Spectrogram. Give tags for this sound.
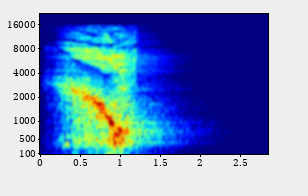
air
whoosh

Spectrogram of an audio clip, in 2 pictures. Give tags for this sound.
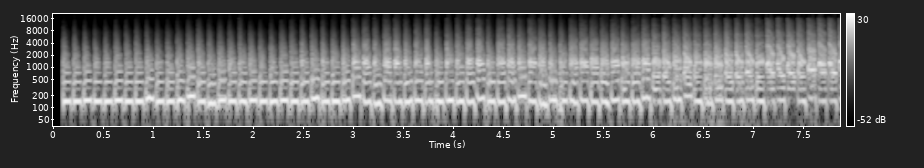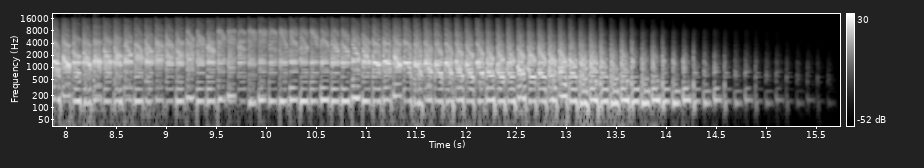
303
acid
distorted
goa
lead
psy
psychedelic
synth1
trance
uplifting

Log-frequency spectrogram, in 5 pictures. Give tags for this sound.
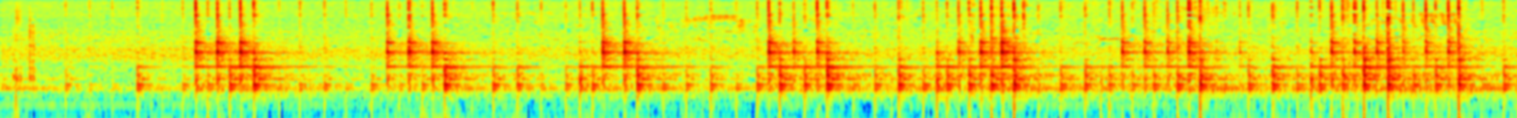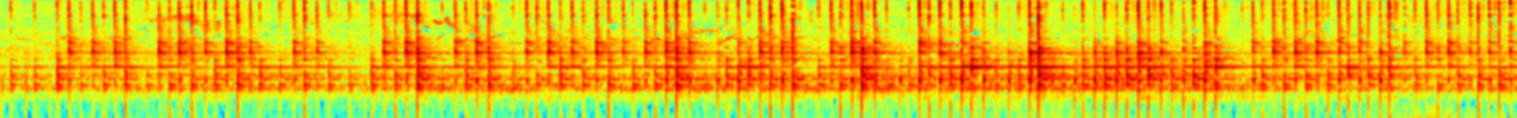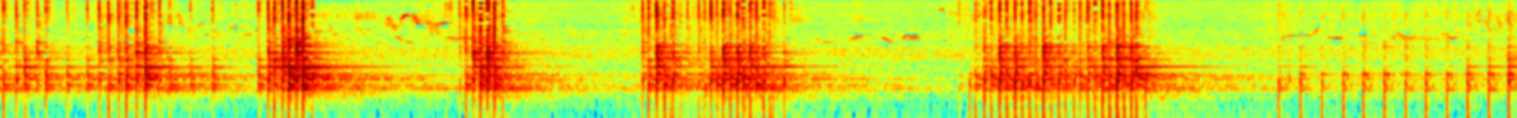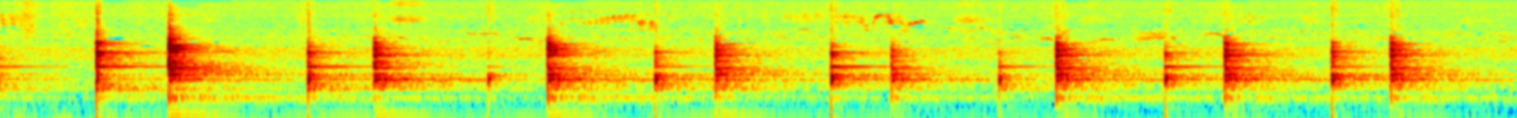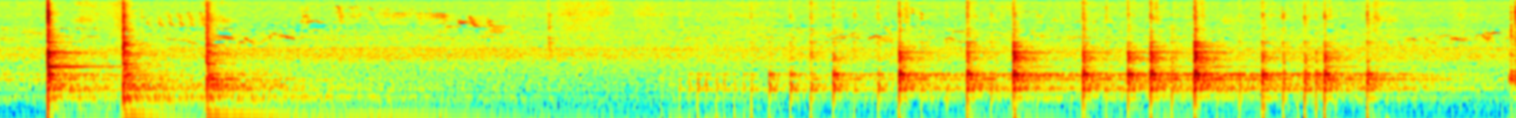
metal
snare

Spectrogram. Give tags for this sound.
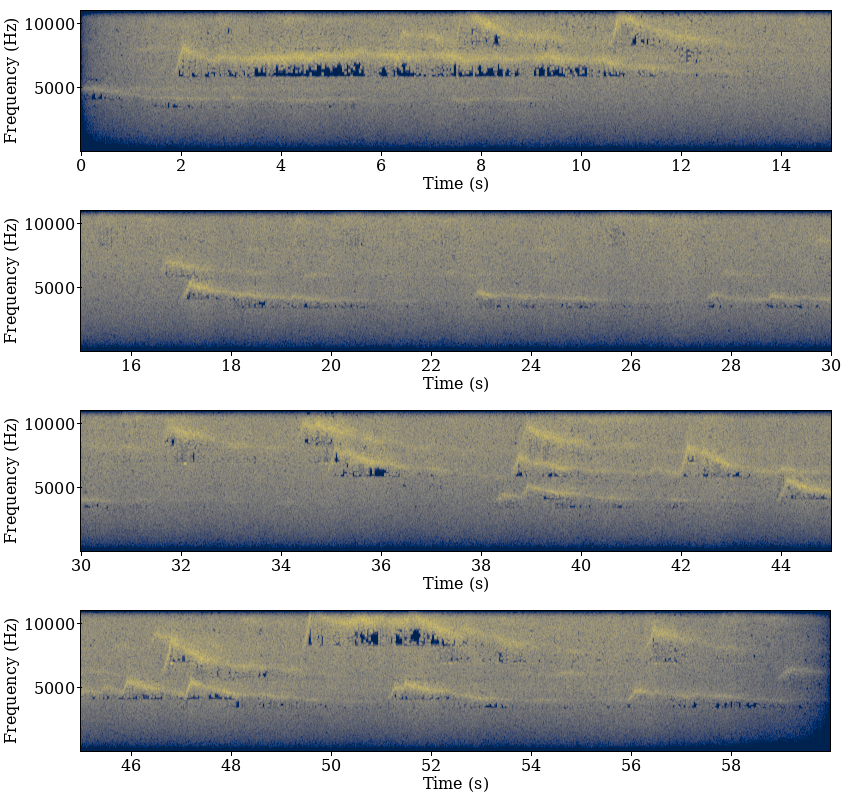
ambient
drone
reaktor
soundscape
space

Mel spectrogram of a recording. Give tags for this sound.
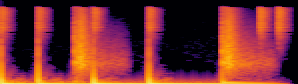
club
drums
free
phat
vintage

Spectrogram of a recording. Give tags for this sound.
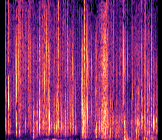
crackle
crackles
crackling
noise
noises
pop
popping
pops

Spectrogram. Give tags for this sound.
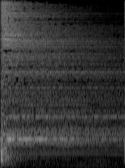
Bosphorus
bubinga
cymbal
drum
drums
drumset
Istambul
metronome
percussion
ride

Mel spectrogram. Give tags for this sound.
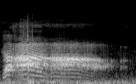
666moviescream
creature
goof
monster

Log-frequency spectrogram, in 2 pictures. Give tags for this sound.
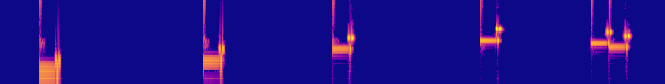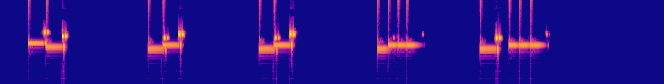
alarm
alert
alien
atmosphere
bridge
call
digital
electronic
emergency
energy
engine
fiction
fire
future
futuristic
fx
hover
noise
peep
science
sci-fi
signal
sound-design
space
spaceship
starship
warning
weird

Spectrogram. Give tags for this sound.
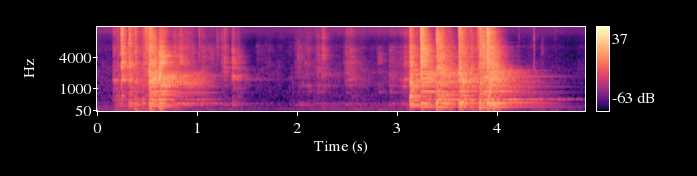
field-recording
garbage-can
lid

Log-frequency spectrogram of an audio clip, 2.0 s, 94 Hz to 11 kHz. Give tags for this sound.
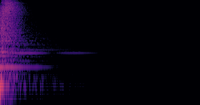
14x6
accent
audix
beyer
breckner
combo
drum
drums
dynamic
electrovoice
josephson
kent
layer
layers
ludwig
mic
microphone
microphones
mics
multi
reverb
sample
samples
snare
stereo
technica
velocity

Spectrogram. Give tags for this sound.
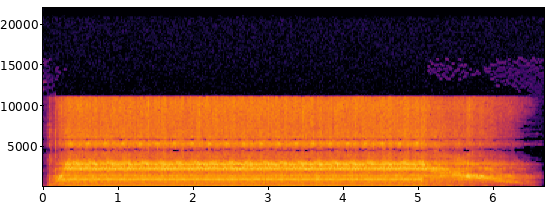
bench-drill
mechanical
tools

